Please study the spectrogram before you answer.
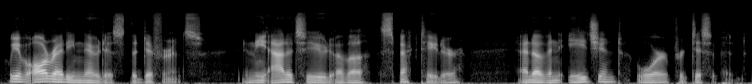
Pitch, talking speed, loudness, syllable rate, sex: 95 Hz, 145 wpm, -21 LUFS, 5.4 syllables/s, male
